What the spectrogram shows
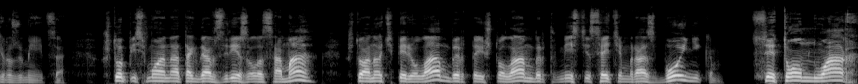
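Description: A man reading a literary audiobook in measured, expressive storytelling. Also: mid-range voice, dry recording, clean studio sound. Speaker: audiobook narrator.

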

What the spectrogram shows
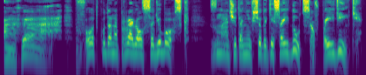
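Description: A man voicing a proud, eager aristocratic duke with lively, raised exclamations. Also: medium pitch, takes it slowly, breathy edge, dry recording, clean studio sound, full character voice.

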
